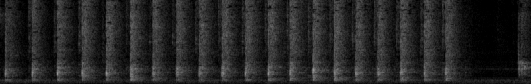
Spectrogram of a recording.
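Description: Small fine-mist spray bottle being pumped rapidly, about five short spritzes a second, some twenty in a row, stopping shortly before the end.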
